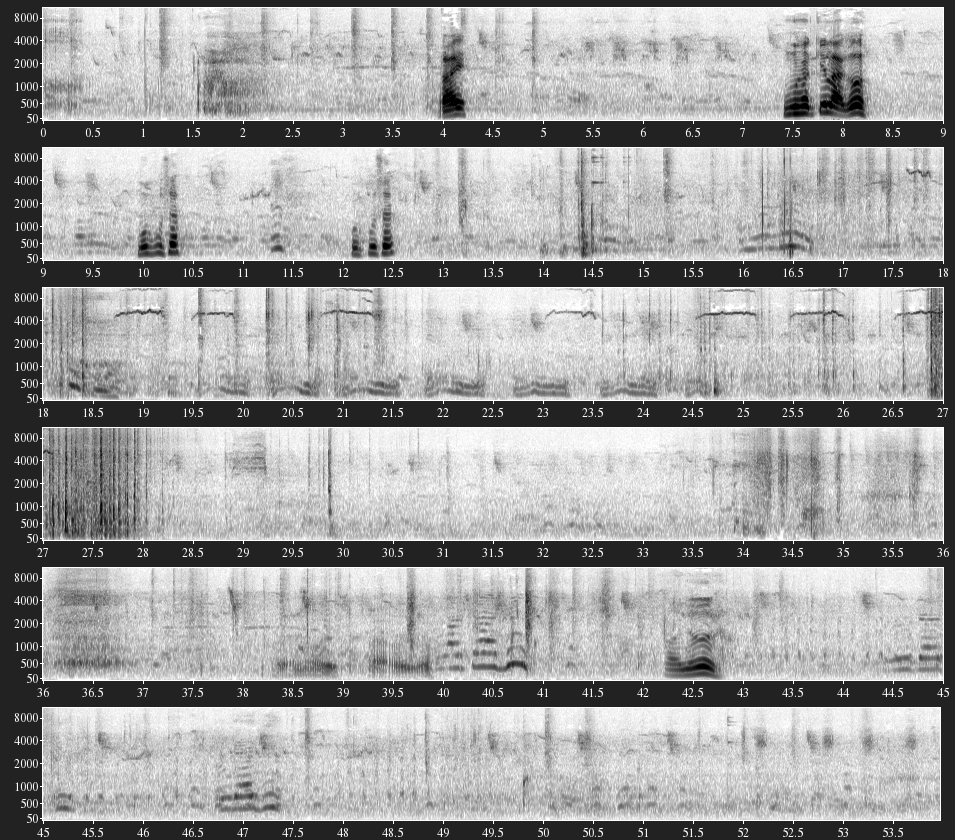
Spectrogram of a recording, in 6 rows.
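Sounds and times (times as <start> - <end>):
pigeons cooing: 0.0 - 0.8, 15.9 - 31.0, 33.8 - 37.3, 38.3 - 53.9
wings flapping: 16.3 - 21.4, 23.8 - 28.4.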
